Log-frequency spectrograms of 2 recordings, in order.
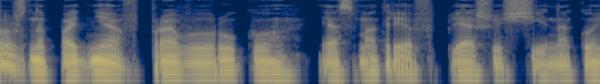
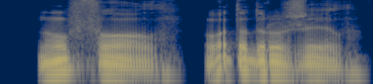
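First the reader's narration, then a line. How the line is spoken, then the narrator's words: Mutter. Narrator (Russian): пробормотал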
